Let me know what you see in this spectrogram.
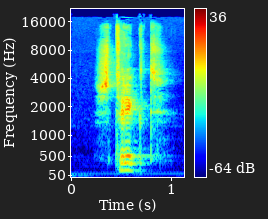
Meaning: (adjective) strict; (adverb) strictly; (verb) inflection of strikken: 1. second/third-person singular present indicative 2. plural imperative
- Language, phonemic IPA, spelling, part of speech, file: Dutch, /strɪkt/, strikt, adjective / verb, Nl-strikt.ogg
